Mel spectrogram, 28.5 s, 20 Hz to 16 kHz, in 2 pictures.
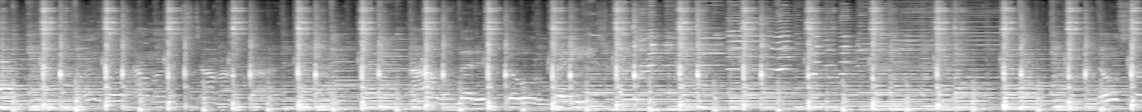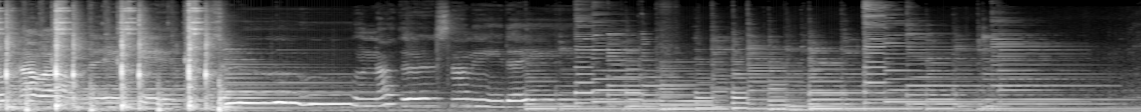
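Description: Acoustic guitar strummed in a steady, driving rhythm with harmonica played over it. About 17 seconds in the strumming stops and the song winds down on bending harmonica notes and a few picked guitar notes that fade away.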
